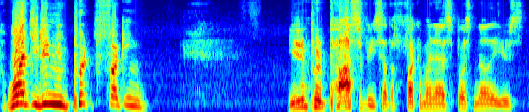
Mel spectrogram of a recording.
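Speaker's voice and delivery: fast, high outburst of disbelief; real exasperation. Real, not acted. Reader fed up with missing apostrophes, exasperated. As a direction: rattle it off in indignation.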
